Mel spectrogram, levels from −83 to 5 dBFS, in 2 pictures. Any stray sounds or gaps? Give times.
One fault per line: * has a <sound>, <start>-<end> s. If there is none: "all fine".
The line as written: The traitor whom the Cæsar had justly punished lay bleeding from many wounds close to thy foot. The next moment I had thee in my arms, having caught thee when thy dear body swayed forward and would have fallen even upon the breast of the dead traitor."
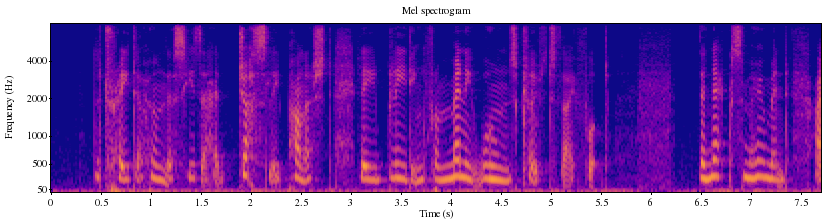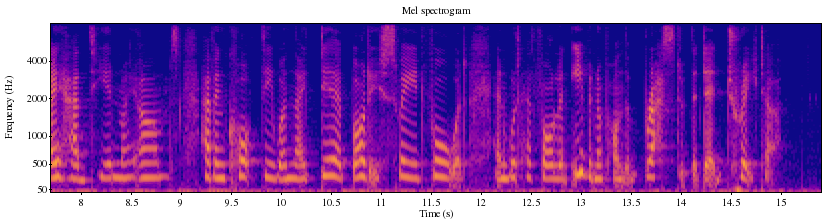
all fine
